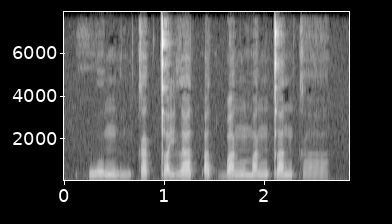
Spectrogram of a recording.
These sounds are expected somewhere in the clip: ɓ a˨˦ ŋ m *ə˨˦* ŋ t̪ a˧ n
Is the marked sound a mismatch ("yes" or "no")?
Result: yes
